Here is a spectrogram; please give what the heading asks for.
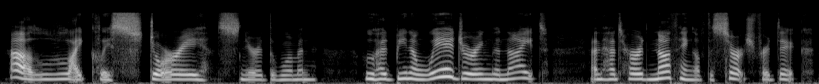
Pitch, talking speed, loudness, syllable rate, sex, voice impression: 240 Hz, 160 wpm, -20 LUFS, 4.3 syllables/s, female, feminine, slightly young, relaxed, bright, raspy, slightly cute, slightly calm, friendly, unique, slightly sharp, modest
